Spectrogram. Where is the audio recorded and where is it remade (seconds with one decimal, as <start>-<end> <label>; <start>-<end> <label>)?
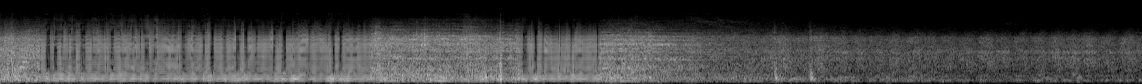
0.0-0.4 recorded; 0.4-3.7 remade; 3.7-5.2 recorded; 5.2-6.0 remade; 6.0-11.4 recorded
